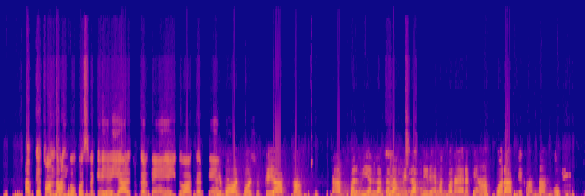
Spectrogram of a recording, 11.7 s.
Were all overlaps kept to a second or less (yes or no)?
yes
